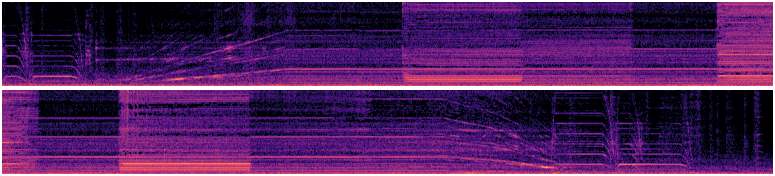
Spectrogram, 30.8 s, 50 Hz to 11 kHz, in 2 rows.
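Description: Xhorse Dolphin XP-005L automatic key cutting machine running its cutting calibration with a 2.5 mm cutter. Its motor whine rises in pitch about three seconds in, holds steady with three louder stretches of a couple of seconds each, and falls away near the end. Short motor whirs come near the start and the end.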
